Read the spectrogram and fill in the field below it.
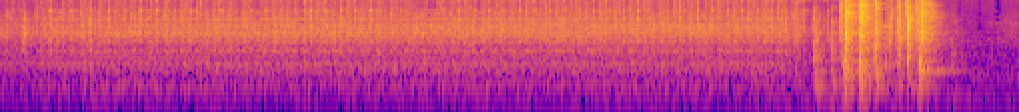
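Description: A sewing machine runs steadily while stitching along a pocket edge for Helen's Closet Cameron button-up shirt, a constant mechanical whir that stops, followed by a short burst of louder clattering near the end.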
